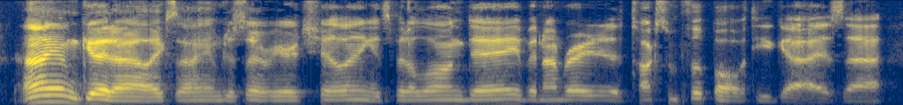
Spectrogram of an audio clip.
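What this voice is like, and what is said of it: Smooth radio announcer voice. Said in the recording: “got his radio voice ready”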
